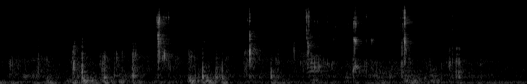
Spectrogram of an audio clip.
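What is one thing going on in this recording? Crusty pastry crackles as it is torn apart by hand.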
